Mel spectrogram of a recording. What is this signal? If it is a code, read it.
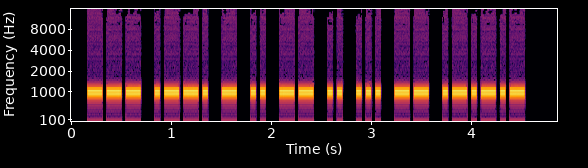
Morse code, heard as a keyed tone, about 25 wpm, 1000 Hz. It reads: OPTIMISM.
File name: qotdfiles / 25wpm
